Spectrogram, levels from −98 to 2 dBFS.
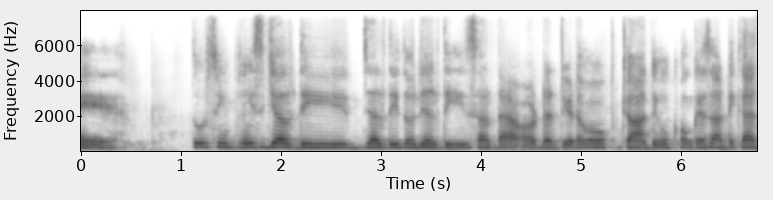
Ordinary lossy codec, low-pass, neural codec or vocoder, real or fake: none; none; codec, 16 kHz, 2 kbps, X-Codec, HuBERT features, trained on LibriSpeech; fake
